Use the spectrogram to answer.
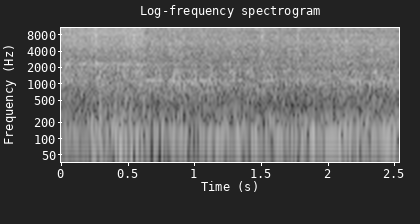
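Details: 1966 Chevelle SS clone with 327 small-block V8 and 4-speed: deep, even burble at idle with a steady rhythm and no knocks or ticks; healthy normal idle.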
